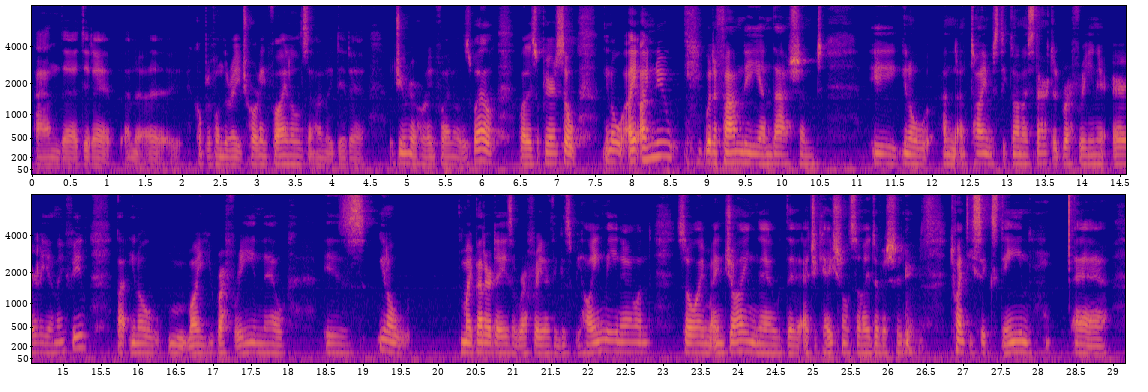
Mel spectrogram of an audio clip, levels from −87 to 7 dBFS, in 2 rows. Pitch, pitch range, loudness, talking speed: 115 Hz, 105-125 Hz, -31 LUFS, 175 wpm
